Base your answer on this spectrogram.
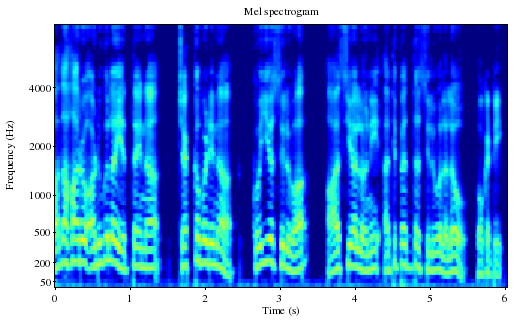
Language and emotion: Telugu, neutral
